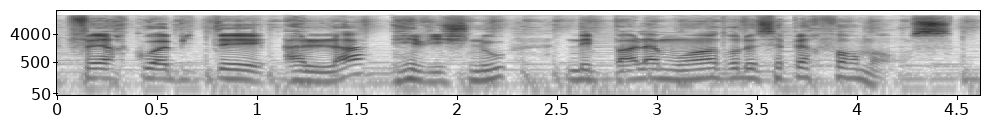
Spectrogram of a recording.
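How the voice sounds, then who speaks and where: A man reading a scripted documentary narration in a measured, expressive way, recorded as a studio voice-over. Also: fairly high pitch. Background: music.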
